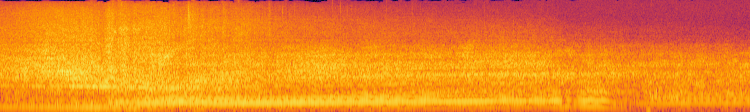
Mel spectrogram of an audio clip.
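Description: Ford Fiesta rally car passing close at full throttle, its engine note climbing steadily through a gear. About four and a half seconds in, the pitch drops sharply as it shifts up, then holds steady as the car pulls away.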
